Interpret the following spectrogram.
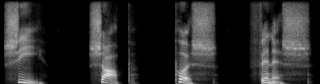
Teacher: tongue is further Back. Lips slightly round.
